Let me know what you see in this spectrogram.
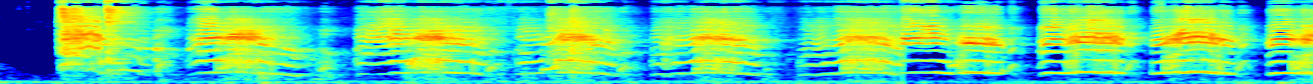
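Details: Strong, repeated crying in loud bursts with short gasping pauses from a newborn baby boy just after a normal vaginal delivery, born with meconium at a lying-in clinic; vigorous newborn cry.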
